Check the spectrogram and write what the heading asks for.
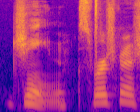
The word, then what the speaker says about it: Jeanne: it could be Jen it could be whatever number there's so many pronunciations of this so I'm going to call her Jean so we're just going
